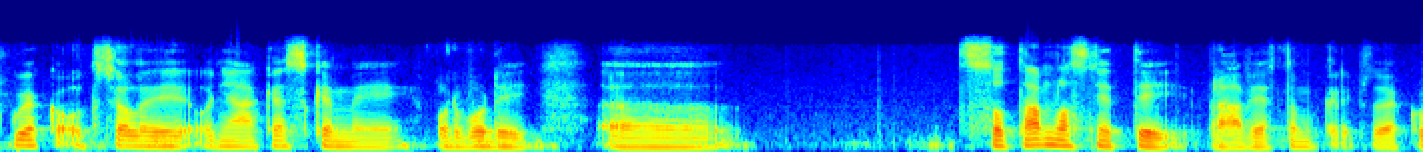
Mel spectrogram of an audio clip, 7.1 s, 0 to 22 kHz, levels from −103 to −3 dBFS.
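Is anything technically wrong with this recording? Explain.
No, nothing's wrong here; the speech has been through an ordinary call microphone and WebRTC call path, so the top end stops at about 8 kHz, which is just how such a call normally sounds.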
